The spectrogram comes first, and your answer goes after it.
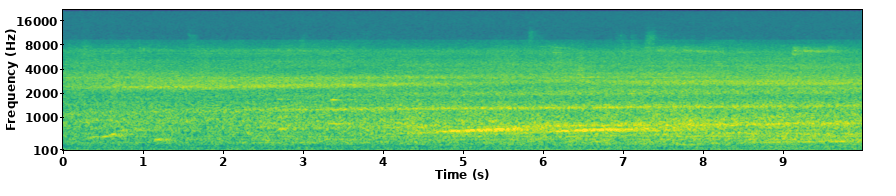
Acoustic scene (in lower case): subway station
